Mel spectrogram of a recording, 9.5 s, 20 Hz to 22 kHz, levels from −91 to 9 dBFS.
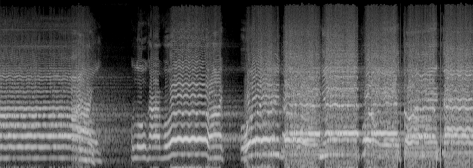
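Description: From the start the audio shows hard clipping: it is driven about 13 dB past what a stage could pass, so nearly a third of samples are flattened. The waveform shows squared-off plateaus, the spectrogram smears harmonics upward, and every loud moment sounds like harsh fuzz.

From 7.66 s to 9.40 s a train of clicks runs at a regular 13.8 per second, about thirty similar pulses standing well above the sound, likely from electrical interference or a faulty connection. They appear as evenly spaced vertical lines on the spectrogram and spikes on the waveform, heard as steady ticking.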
